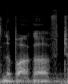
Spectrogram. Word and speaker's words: Nabokov: which is the querulous squawk of the heron at night prompts Nabokov to write.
